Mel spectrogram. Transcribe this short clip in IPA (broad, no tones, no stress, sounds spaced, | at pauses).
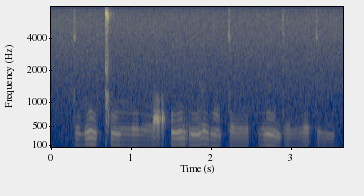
t y ʎ ẽ v ǁ ũ lː u lː ɑ̰ ʔ ẽ r ĩ ɭ y j ĩ lˠ t øː k i ɾ ẽ ɡ e lː e t y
